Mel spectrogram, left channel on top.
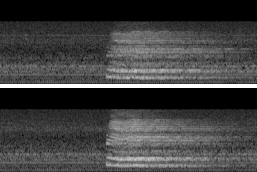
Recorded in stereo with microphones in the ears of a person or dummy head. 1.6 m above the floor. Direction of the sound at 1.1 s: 70° right (ahead or behind).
